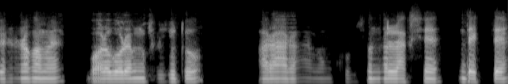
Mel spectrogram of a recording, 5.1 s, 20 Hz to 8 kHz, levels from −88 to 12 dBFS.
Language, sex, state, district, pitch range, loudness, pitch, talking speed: Bengali, male, West Bengal, Jalpaiguri, 115-120 Hz, -20 LUFS, 120 Hz, 165 wpm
